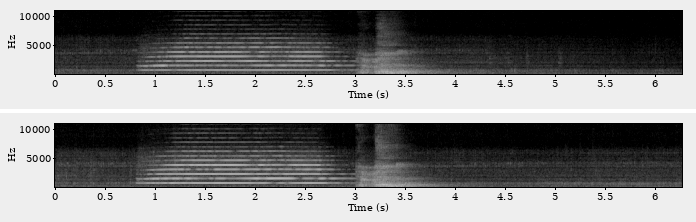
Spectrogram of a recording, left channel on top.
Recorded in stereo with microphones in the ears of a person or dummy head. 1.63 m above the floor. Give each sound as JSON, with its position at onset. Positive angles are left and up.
{"t": 0.8, "sound": "a trumpet", "side_deg": -50, "distance_m": 0.5}
{"t": 3.0, "sound": "a cough", "side_deg": -40, "distance_m": 0.6}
